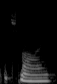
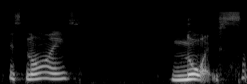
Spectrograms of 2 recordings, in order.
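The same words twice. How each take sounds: First: Said in the usual way. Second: Put-on playful British accent, "nice" said like "noice"; mock British accent.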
